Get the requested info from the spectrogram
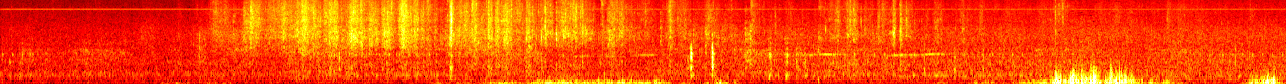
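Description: Dry leaf litter and twigs crackling and rustling as a giant anteater walks out through the brush, starting about two seconds in and lasting several seconds. A low rumble on the microphone follows near the end.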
